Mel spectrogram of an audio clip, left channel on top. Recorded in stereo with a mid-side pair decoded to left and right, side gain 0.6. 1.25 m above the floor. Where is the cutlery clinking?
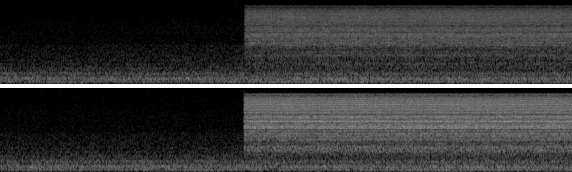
No cutlery clinking in this recording.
